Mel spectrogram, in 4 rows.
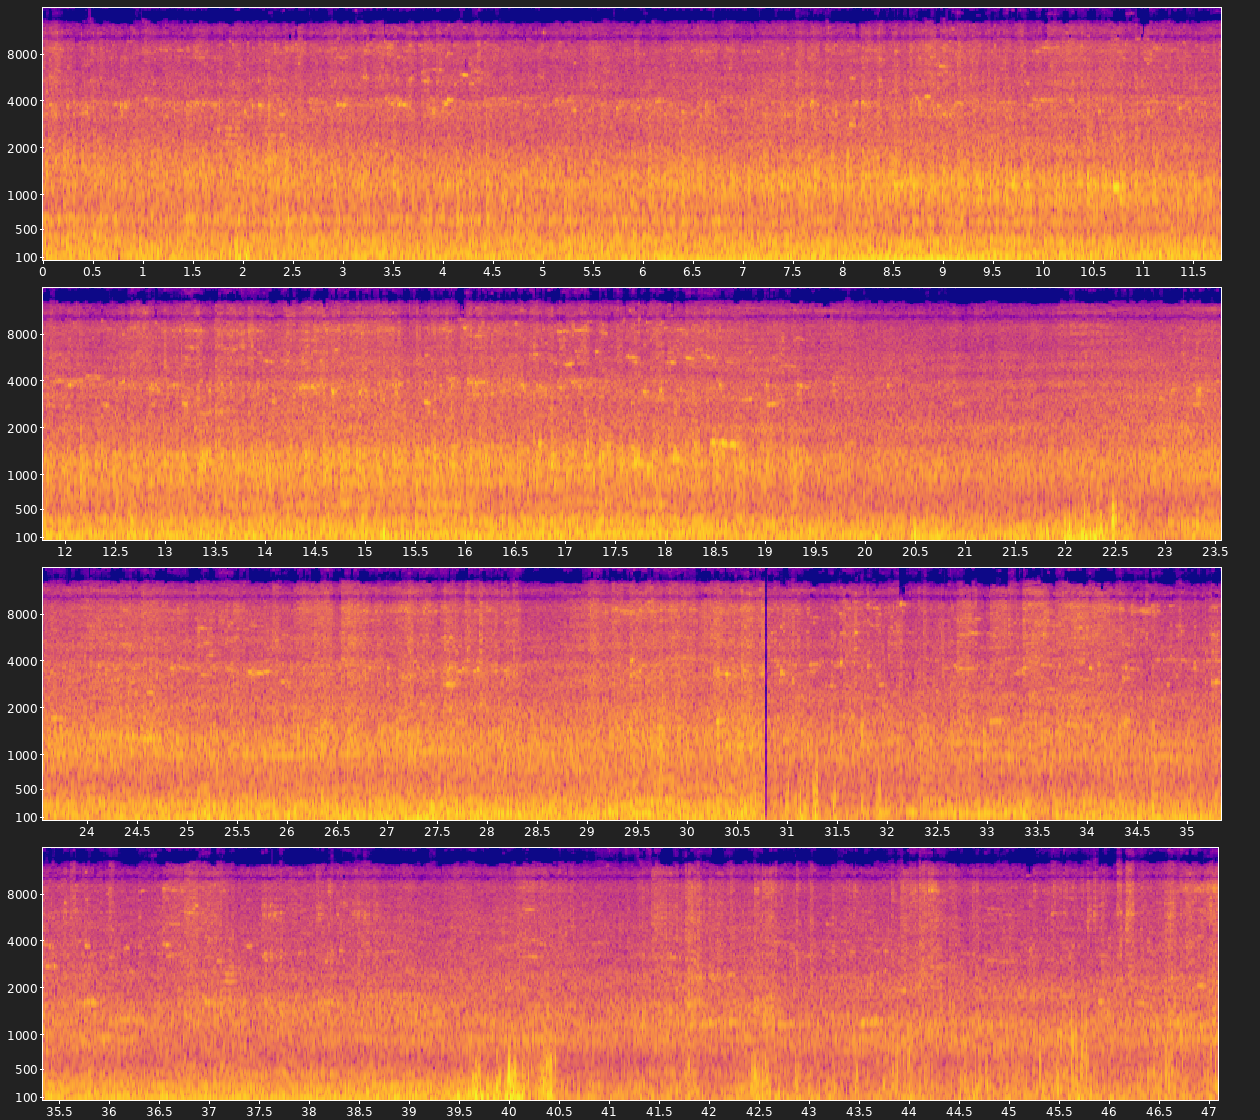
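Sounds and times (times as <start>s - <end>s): diesel engine running: 0.0s - 47.0s
metallic squeal and clatter of tracks: 0.0s - 47.0s.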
